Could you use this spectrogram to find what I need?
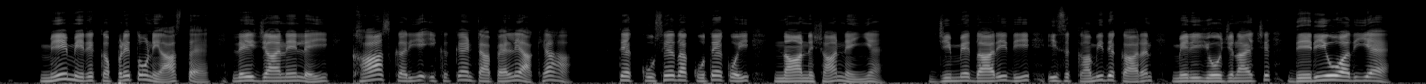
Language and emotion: Dogri, angry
